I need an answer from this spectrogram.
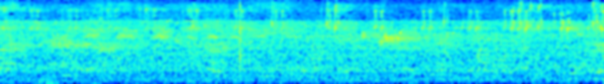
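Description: Quiet outdoor background with a few faint, short bird chirps scattered through, mostly in the second half; the peacock itself does not call.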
